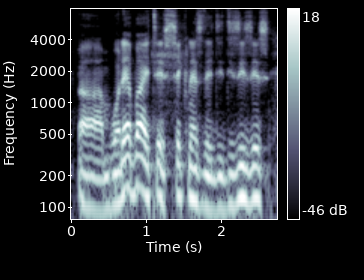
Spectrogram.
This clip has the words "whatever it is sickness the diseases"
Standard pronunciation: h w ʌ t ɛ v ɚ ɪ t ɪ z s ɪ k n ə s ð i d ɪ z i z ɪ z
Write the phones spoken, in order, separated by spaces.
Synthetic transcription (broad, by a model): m w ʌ t ɛ v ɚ ɪ t ɪ z s ɪ k n ə s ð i d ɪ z i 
